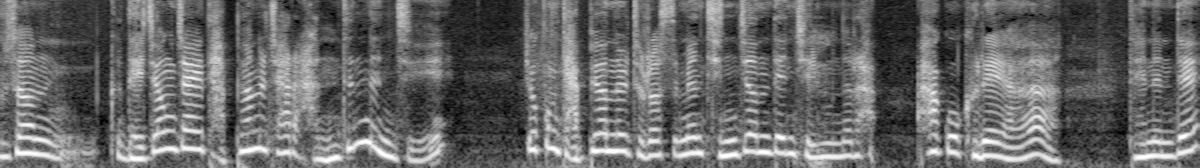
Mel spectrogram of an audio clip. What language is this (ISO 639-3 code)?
kor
